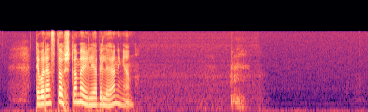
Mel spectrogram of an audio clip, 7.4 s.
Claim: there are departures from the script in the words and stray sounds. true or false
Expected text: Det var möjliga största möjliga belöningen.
true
